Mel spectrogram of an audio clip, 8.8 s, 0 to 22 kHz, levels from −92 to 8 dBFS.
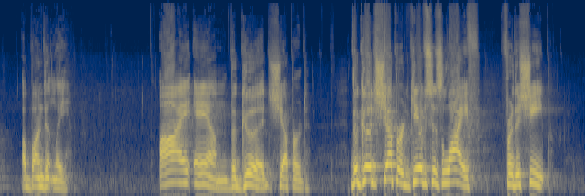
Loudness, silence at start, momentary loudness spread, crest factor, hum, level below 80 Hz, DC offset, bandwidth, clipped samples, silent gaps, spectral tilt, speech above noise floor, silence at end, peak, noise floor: -13 LUFS; 0.35 s; 10 LU; 12 dB; none; -54 dBFS; under 0.1%; over 20 kHz; under 0.1%; none; -4.5 dB/octave; 43 dB; 0.55 s; -2 dBFS; -55 dBFS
